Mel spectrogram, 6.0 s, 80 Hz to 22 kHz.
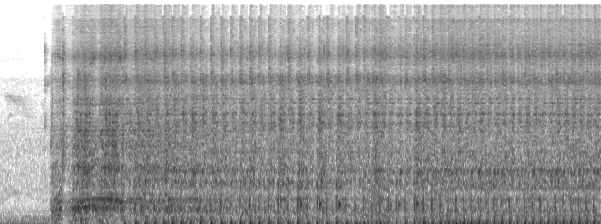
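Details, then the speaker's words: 1957 Gravely single-cylinder tractor on a smaller 12-volt battery that had sat after a load test, choked and started: brief crank, then a steady, even chug about three to four beats a second; normal running. "okay so after the battery sat for a while I know we load tested it it still had enough juice to start it up"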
